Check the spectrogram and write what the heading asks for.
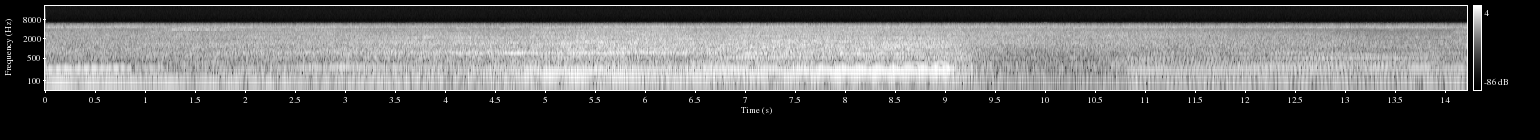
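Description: An engine running in the background, its pitch climbing slowly over several seconds before the sound drops away suddenly about nine seconds in, leaving a lower steady hum.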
